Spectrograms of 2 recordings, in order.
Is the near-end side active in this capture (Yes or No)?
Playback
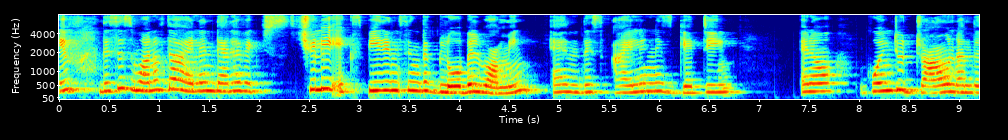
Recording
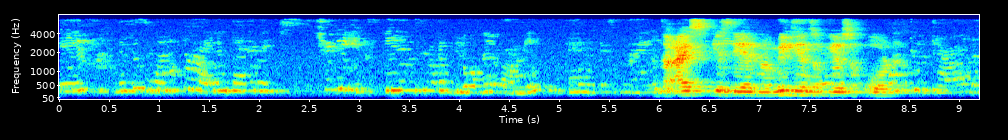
Yes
